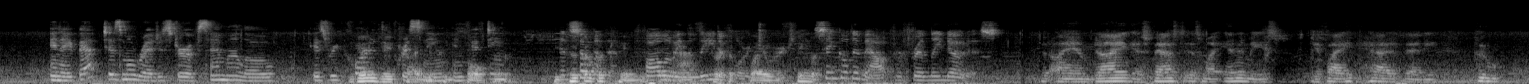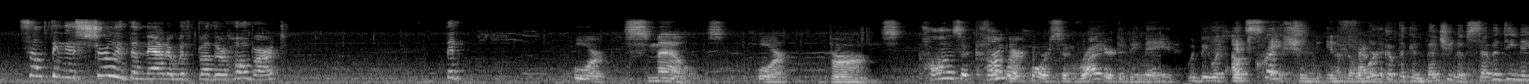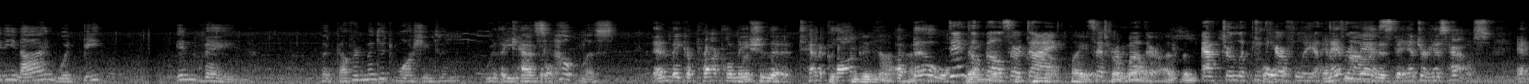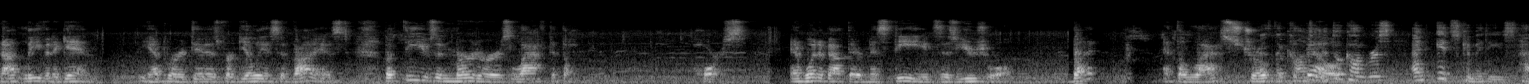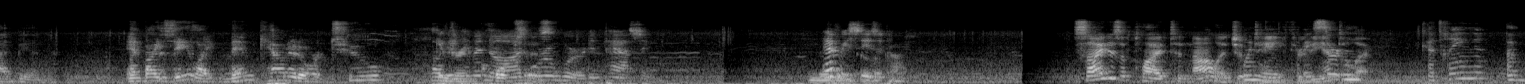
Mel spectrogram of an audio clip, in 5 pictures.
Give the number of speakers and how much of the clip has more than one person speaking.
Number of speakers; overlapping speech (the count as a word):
eight, about 26%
